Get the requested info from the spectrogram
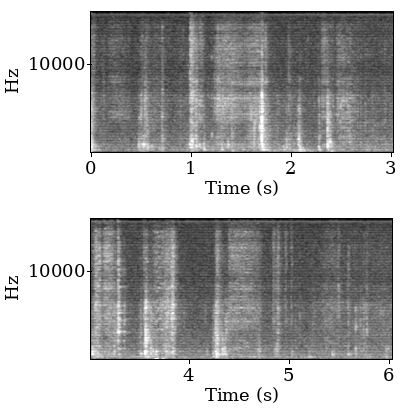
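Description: Faint footsteps on a hard floor with irregular light clicks and knocks as a wooden door is unlatched and opened, including a soft low thud a little past halfway.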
